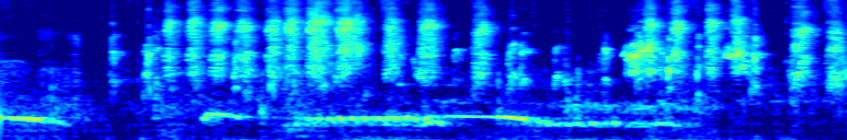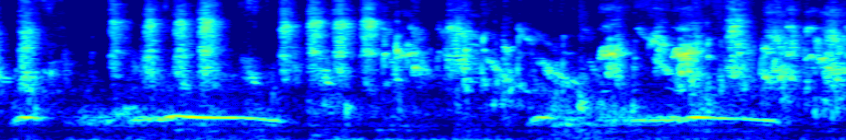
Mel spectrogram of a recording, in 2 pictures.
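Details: Common babblers kept as pet birds keep up a loud, raspy, continuous chattering, broken by short pauses, while a low hollow tone rises and falls three times in the background.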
